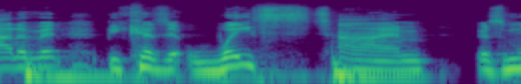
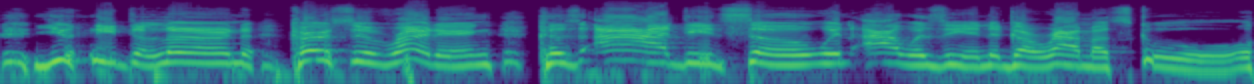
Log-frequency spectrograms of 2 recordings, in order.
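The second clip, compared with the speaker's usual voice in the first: mock Southern aristocrat voice, much higher pitch; 5 semitones higher, 4 dB louder than usual. A speaker mocks boomers in a put-on voice: mock boomer, southern aristocrat voice. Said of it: "my boomer voice is a Southern aristocrat".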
